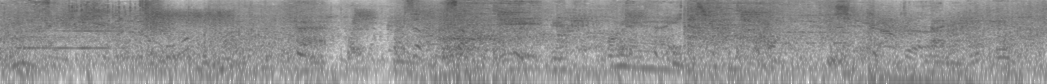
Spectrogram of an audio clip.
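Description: Fighting game blows land with sharp, rapid impact sounds.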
